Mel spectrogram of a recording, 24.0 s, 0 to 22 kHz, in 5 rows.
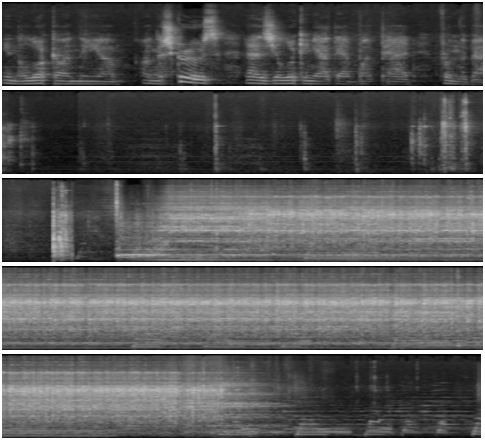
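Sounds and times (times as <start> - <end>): electric power tool motor humming: 10.8 - 22.3.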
